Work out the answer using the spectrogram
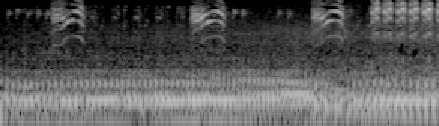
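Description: Sooty-headed bulbul giving three bright, arching chirped phrases about a second apart, then a brief buzzy trill, over a steady low rumble.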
